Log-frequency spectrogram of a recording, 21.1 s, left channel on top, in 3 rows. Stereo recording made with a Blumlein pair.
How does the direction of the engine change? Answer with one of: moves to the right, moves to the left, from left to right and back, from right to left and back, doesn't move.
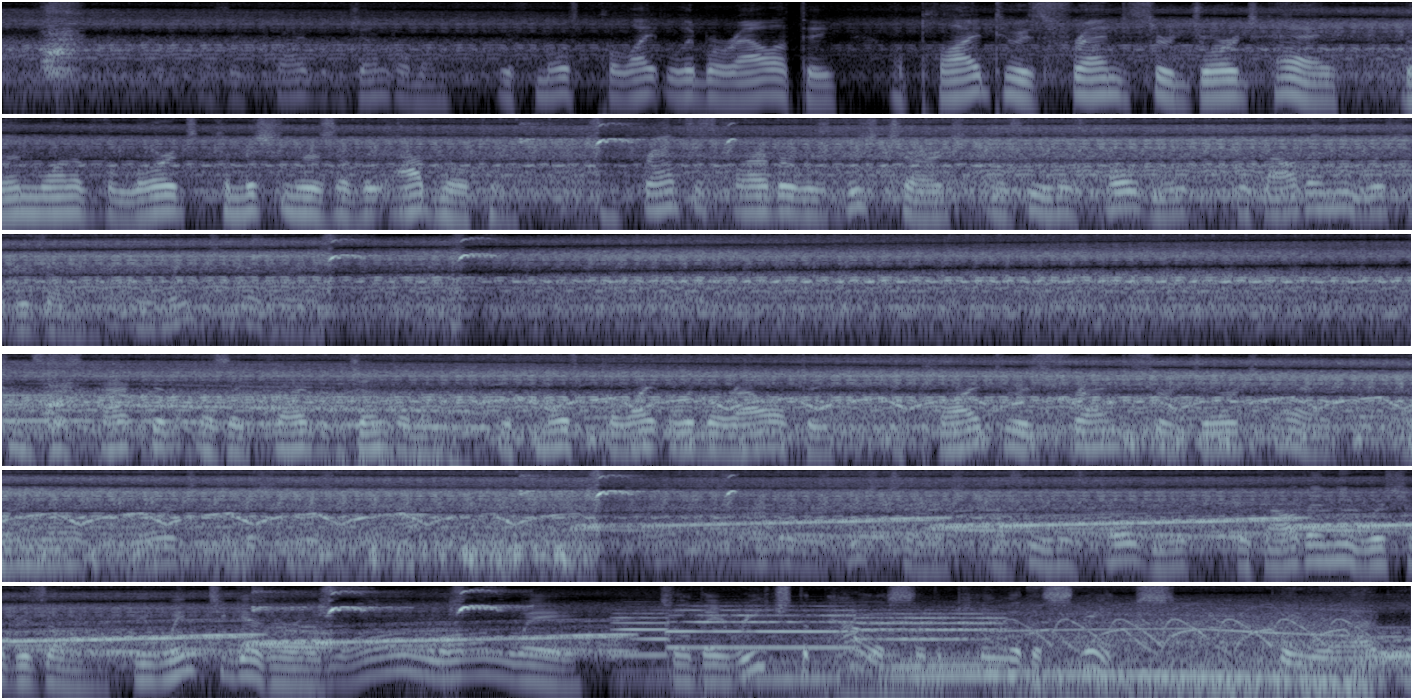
moves to the left.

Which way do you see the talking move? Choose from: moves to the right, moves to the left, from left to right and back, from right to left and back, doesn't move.
from right to left and back.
